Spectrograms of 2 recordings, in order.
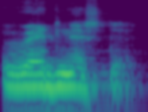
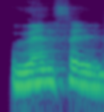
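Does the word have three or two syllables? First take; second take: three; two. First: The word is said in three syllables. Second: The word is said in two syllables. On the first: The speaker calls it wrong. "Not वेडनेसडे" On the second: The speaker calls it right. "वेंसडे, not वेडनेसडे"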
